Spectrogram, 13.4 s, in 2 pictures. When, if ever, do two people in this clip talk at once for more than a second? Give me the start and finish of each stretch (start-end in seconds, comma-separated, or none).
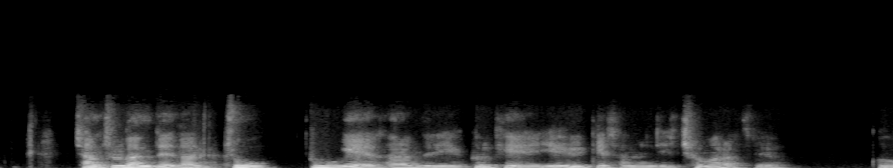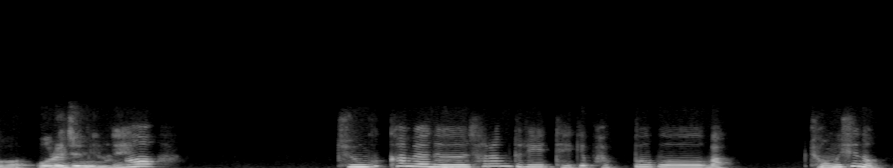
none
